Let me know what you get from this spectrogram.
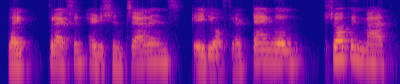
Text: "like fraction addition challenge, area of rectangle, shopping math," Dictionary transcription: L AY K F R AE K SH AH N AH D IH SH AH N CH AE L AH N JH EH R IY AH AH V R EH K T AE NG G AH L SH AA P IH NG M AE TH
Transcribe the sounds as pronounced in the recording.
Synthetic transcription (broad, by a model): L AY K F R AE K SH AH N AH D IH SH AH N CH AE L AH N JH EH R IY AH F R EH T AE NG G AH L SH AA P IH NG M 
